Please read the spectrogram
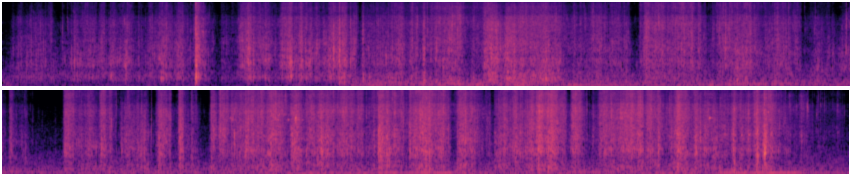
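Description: Plastic packaging crinkling and rustling as hands open a plastic courier mailer and handle clear plastic bags and wrap, in irregular bursts with a sharp snap about three seconds in.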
